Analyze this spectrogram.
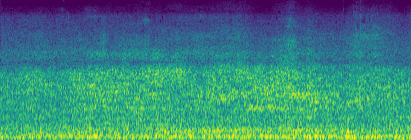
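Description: Steady road traffic noise: a continuous rush of cars passing on a roadway, swelling gently now and then.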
